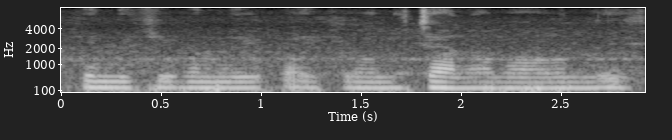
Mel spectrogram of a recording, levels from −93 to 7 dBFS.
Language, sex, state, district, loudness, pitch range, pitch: Telugu, female, Andhra Pradesh, Guntur, -19 LUFS, 155-160 Hz, 155 Hz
